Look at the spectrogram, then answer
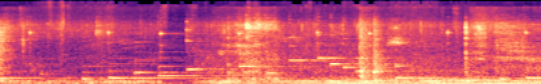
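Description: Chicken and vegetable ragout filling with added water stirred in a pan as it thickens: continuous soft sizzling and scraping with a few light utensil clinks and a steady hum underneath.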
